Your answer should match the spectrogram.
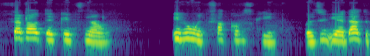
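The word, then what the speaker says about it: Sarkozy: first time for several decades now even with sakovki yeah that's the pronunciation of sakovki even with him and even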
